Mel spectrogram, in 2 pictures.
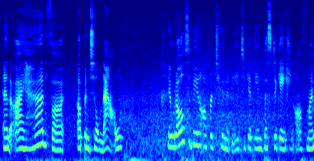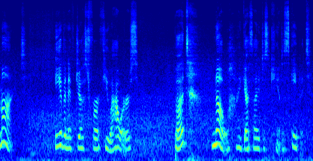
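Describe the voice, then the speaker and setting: A woman acting a guarded, thoughtful young investigator in a naturalistic audio drama, speaking in a measured, hesitant, introspective way. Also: medium pitch, noisy background, close to an everyday voice. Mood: reflective, weary. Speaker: podcast narrator and lead character. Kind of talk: naturalistic audio drama, reflective narration and dialogue.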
